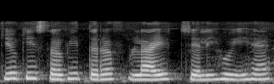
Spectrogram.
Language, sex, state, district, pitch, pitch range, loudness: Hindi, female, Chhattisgarh, Raipur, 240 Hz, 225-260 Hz, -14 LUFS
